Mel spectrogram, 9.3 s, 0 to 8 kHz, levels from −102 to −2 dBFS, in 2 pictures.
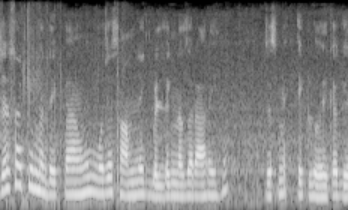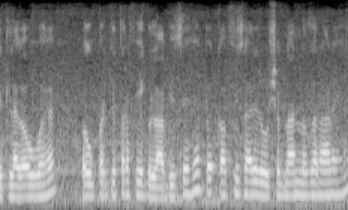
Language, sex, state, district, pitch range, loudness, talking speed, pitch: Hindi, male, Bihar, Katihar, 130-150 Hz, -16 LUFS, 230 wpm, 140 Hz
